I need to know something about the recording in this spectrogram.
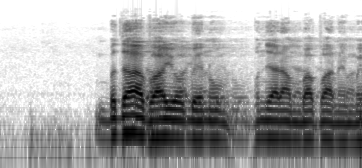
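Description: An older man sings through a microphone in a steady, drawn-out voice.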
